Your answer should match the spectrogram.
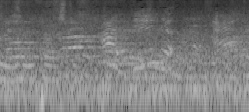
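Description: Voices talking, children's among them, over the steady background of a busy store; no single word stands out.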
